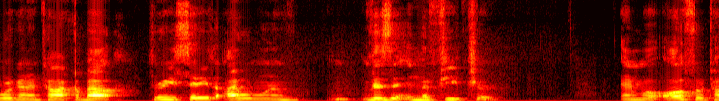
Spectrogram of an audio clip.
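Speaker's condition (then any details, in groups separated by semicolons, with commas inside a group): Cerebral palsy; uses wheelchair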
